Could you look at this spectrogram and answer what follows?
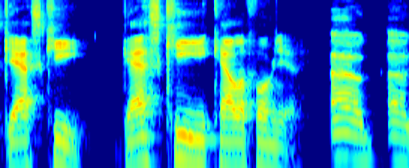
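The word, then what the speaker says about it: Gasquet: H So gasket mike, the proper way to pronounce that is gas key.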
